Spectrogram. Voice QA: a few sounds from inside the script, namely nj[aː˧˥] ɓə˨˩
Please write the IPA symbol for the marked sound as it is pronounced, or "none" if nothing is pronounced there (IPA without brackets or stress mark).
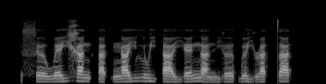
əː˧˥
